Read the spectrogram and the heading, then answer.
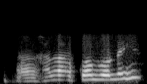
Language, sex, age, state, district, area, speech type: Urdu, male, 60+, Delhi, South Delhi, urban, conversation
